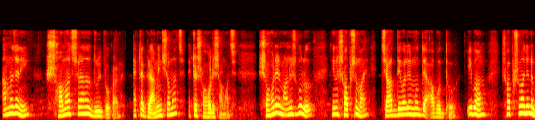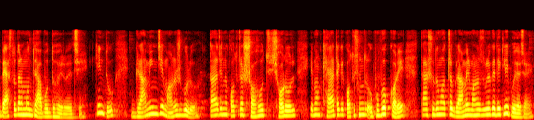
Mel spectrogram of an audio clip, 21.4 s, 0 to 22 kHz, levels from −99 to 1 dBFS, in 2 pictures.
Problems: constant background noise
